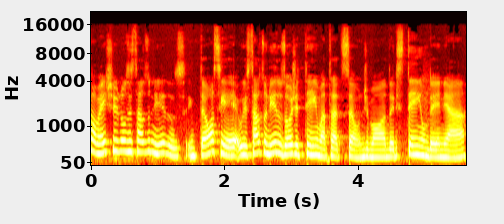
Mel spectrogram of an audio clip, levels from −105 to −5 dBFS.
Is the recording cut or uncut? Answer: uncut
